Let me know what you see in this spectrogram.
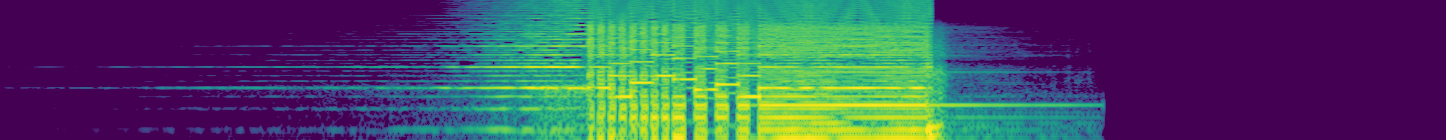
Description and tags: guitar and synth
evil, ponies, chord, glitchy, strange, minor, guitar, tremolo, D, magic, ending, synth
